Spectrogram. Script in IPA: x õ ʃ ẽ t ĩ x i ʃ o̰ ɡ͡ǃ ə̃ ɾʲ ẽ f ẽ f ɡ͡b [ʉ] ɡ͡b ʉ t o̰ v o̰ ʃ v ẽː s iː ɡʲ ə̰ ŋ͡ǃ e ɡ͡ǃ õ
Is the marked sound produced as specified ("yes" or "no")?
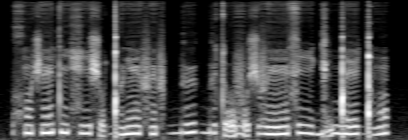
yes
